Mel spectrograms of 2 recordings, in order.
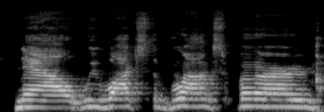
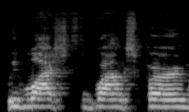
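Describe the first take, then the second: First: "watched" leaned on, slow and weighty; slow emphasis. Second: Said in the usual way. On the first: Real, not acted. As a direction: let "watched the Bronx burn" land slowly.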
